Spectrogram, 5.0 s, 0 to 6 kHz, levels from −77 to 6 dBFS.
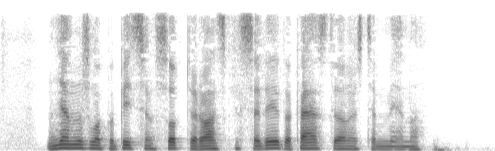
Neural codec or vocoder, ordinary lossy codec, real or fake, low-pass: codec, 16 kHz, 0.5 kbps, FunCodec, trained on Chinese and English, 25 frames a second; MP3, 32 kbps; fake; 5.4 kHz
